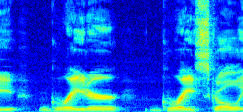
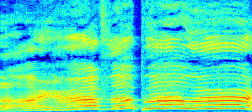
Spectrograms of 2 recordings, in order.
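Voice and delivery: very loud, very high, slow swooping building shout; 14 dB louder than usual. Complaining that he says the line too blandly, a speaker demonstrates a loud shouted build-up. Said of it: "I'm sorry, headphone users".

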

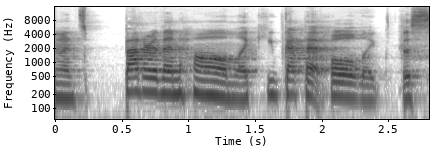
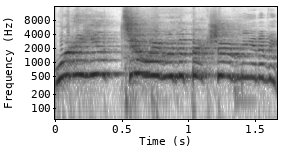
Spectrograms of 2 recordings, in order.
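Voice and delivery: mock angry yell, higher; 4 dB louder than usual. Retelling a moment at the U S embassy: imitating own past yelling. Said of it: "so I'm yelling at the guy".

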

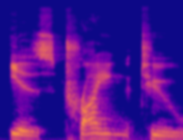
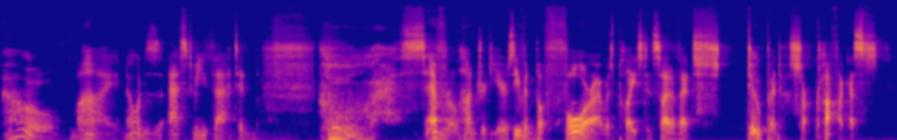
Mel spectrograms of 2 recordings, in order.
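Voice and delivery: sarcastic talking stone voice, lower; 4 semitones lower than usual. Voicing a powerful magic stone that speaks to the heroes: snarky magic stone voice. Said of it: "on the snark there, Mister Mana Stone".

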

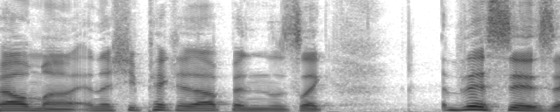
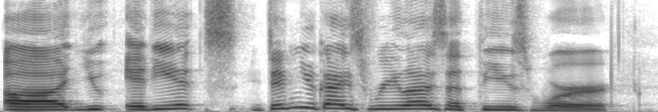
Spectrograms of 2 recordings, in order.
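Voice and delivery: acted condescending, superior, scolding tone; 7 semitones higher than usual. Describing an episode's ending, imitating Velma's condescending scolding. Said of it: "she's like".

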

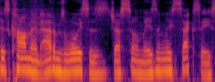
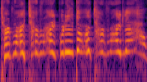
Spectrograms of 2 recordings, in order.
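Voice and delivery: put-on navigation-device voice, much higher; 6 dB louder than usual. Joking about GPS voices you would like, give driving directions in a George Costanza voice. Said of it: "I'd like a George Costanza one".

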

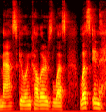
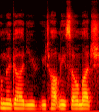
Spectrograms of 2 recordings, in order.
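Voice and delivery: mock crying, quieter; 2 semitones higher, 5 dB quieter than usual. Retelling a scene where the teacher thanks her, imitating someone crying. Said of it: "he has this whole crying".

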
